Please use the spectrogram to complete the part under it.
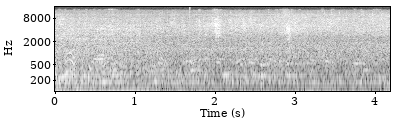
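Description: A bicycle rolls past.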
